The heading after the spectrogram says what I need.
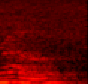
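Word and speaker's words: ρ: to confuse you the next one is row row which it looks like a pea I'll keep it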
